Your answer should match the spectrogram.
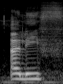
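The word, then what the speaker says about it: ألف: আলিফ আলিফ আচ্ছা এটার নাম হচ্ছে আলিফ কোন টান হবে না আলিফ আলিফ আলিফ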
